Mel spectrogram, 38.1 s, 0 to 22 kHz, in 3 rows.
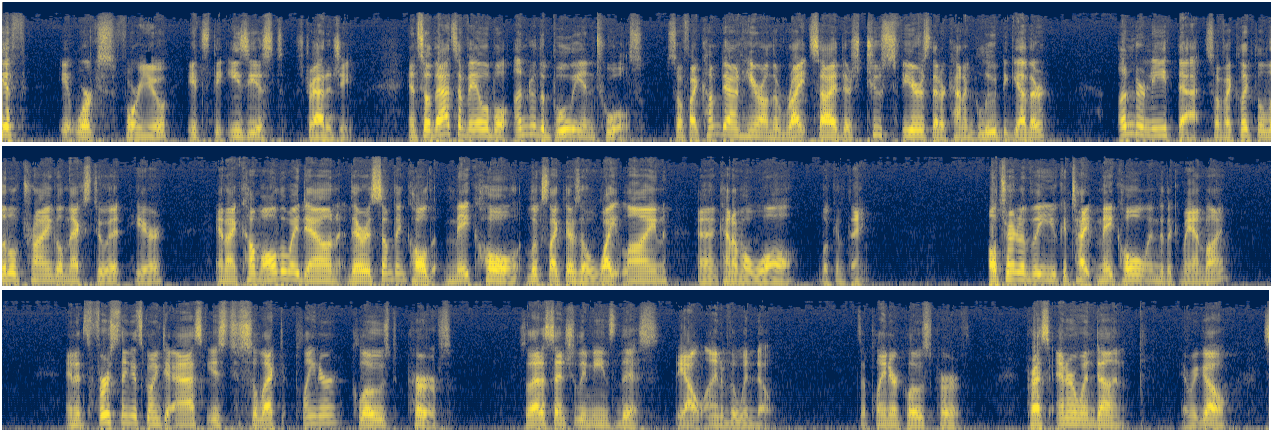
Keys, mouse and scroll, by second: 13.6 click, 22.7 click, 30.8 click, 36.8 Return.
